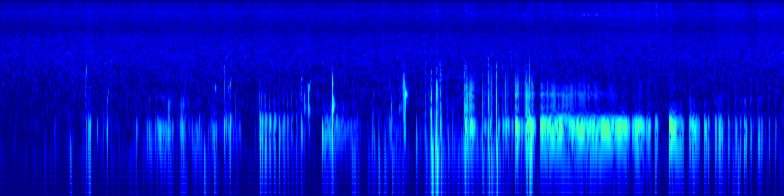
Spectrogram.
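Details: Upset digestion while eating a burger and fish fries, recorded with a microphone: loud, frequent gurgling and rumbling with bubbly bursts and drawn-out growls; active bowel sounds (borborygmi) during eating.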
